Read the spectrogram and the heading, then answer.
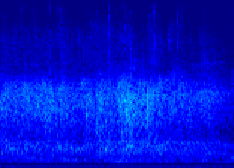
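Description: A crowd claps steadily, a dense wash of many hands swelling slightly in the middle before easing off, with no voices standing out above the applause.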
